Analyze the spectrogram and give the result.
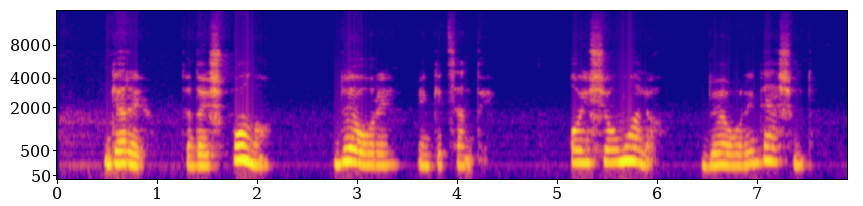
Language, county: Lithuanian, Panevėžys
